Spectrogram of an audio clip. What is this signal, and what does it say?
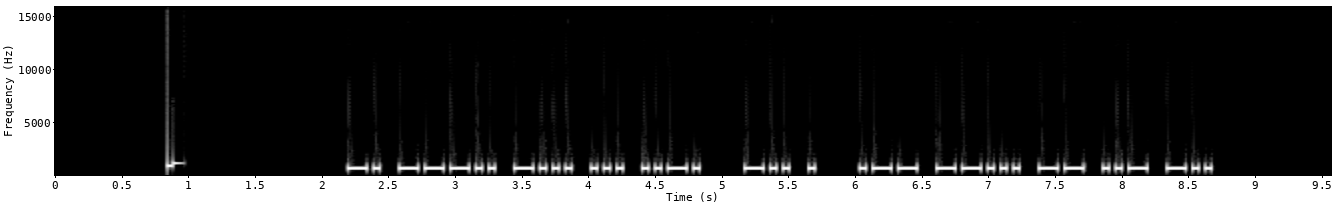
Morse code, heard as a keyed tone, about 25 wpm, 700 Hz. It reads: N8BSF DE W7MUD
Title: USA Callsign DE Callsign - 5 Characters - 25wpm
